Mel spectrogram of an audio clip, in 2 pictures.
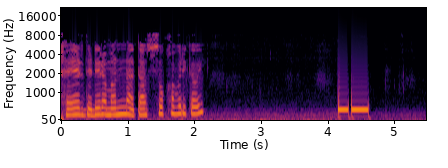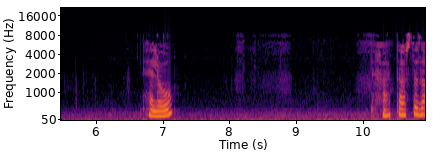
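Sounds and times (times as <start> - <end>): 
speech: 0.0 - 2.3, 6.8 - 7.2, 10.2 - 10.9
telephone beeps after a caller's phone line is cut off: 4.2 - 4.6.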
